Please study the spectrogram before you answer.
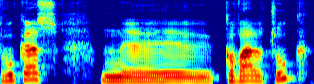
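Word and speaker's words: Łukasz Kowalczuk: I come from Poland uh my name is wuk Kovalchuk it is very hard to pronounce and uh no one from outside our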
